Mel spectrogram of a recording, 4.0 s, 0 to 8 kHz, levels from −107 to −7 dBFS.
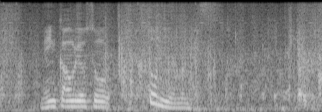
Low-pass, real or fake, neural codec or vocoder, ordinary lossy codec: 7.2 kHz; fake; codec, 16 kHz in and 24 kHz out, 1 kbps, XY-Tokenizer; none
